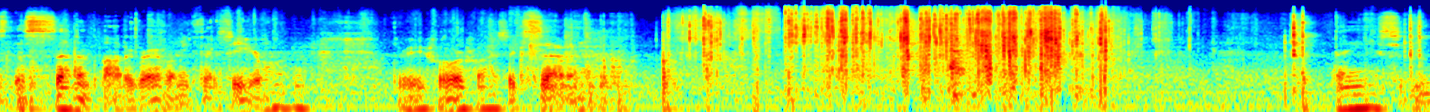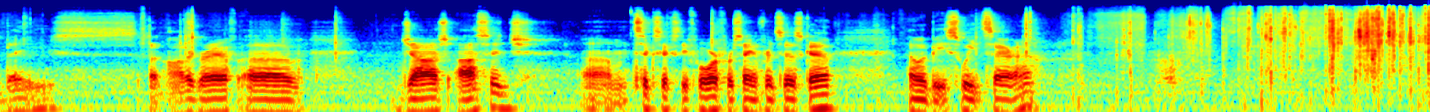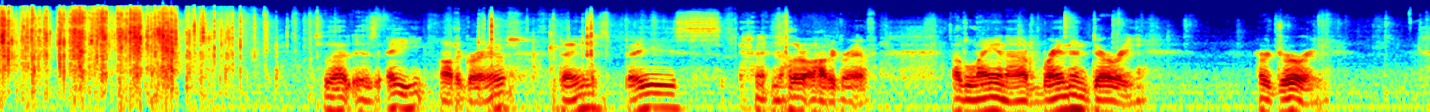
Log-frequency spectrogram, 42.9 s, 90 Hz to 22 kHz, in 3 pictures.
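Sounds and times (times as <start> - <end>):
plastic wrapper tearing and crinkling: 6.7 - 11.7, 25.4 - 31.9.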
